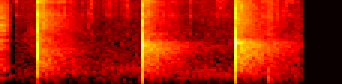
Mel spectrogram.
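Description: Three slow, single hand claps, about two-thirds of a second apart, each sharp with a short ring after it.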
